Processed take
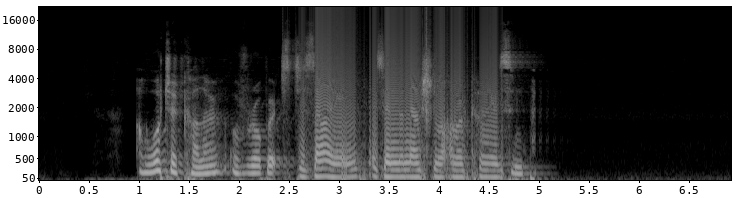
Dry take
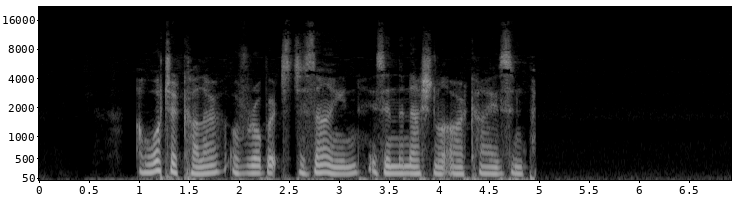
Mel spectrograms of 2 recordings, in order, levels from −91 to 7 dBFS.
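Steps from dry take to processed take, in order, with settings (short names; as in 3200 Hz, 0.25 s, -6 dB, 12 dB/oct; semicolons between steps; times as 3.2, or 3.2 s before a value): 2.39–4.64 cycle switcher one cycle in 2, inverted; feedback echo 70 ms, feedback 55%, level -18.5 dB; gain -1 dB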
